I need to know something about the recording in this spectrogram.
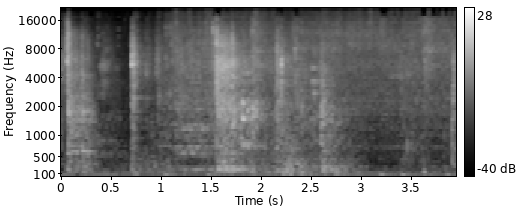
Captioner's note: toilet flushes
